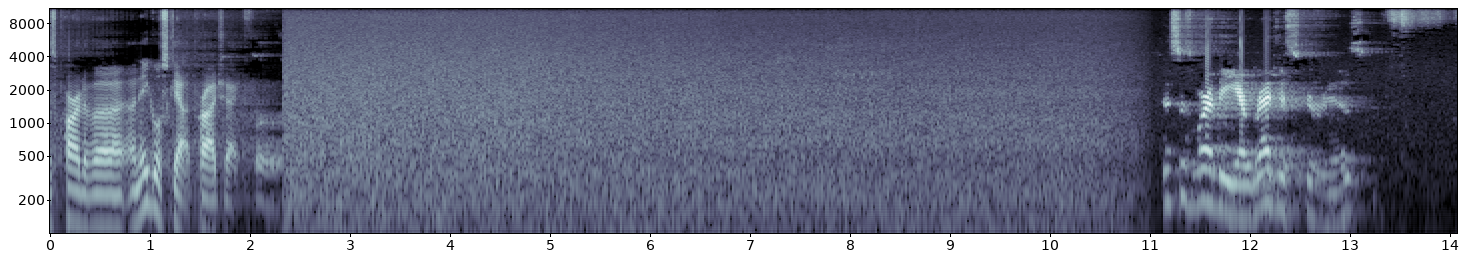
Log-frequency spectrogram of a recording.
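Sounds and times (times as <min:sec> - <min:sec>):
steady hiss: 0:02.4 - 0:11.8.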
